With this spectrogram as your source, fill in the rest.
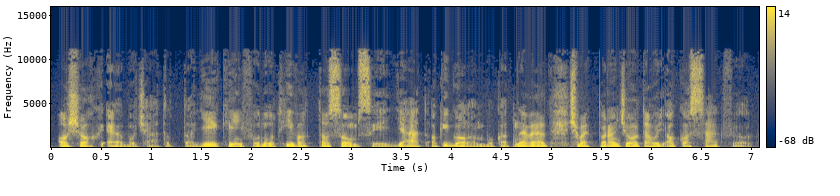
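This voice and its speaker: A man reading a folk tale aloud in an expressive storytelling style. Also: sits low, slightly rough, dry recording.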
